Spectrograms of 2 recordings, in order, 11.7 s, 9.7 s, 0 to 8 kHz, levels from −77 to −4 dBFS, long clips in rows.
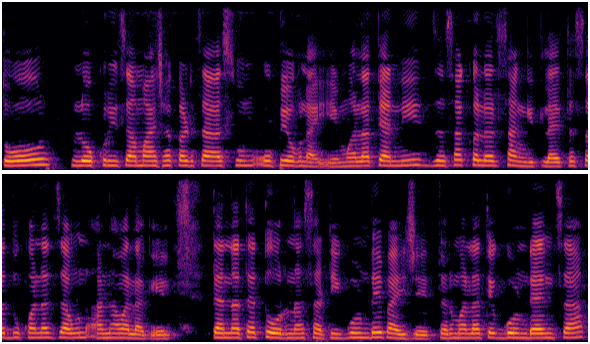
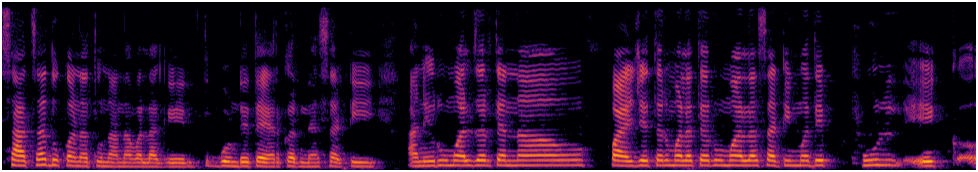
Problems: background sounds at intervals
